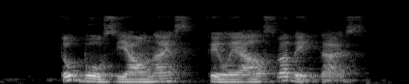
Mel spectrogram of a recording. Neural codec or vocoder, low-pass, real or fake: none; 9.9 kHz; real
